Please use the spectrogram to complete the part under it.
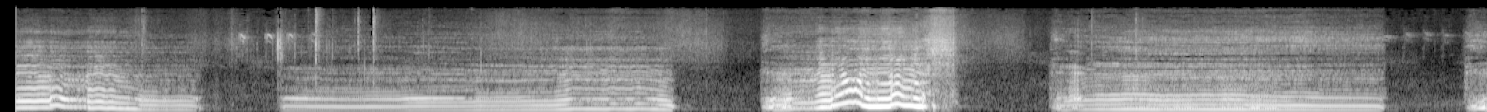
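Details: A bull vocalising in long, drawn-out harmonic bellows of about three seconds each, some steady, one wavering up and down like a tune, separated by short silences.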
